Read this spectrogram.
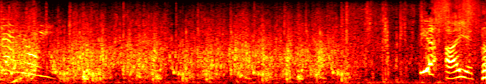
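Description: Water splashes and sloshes as a swimmer paddles through it.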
